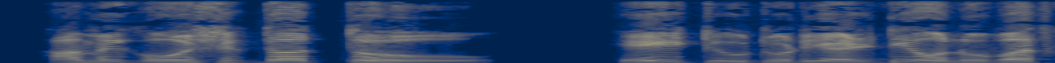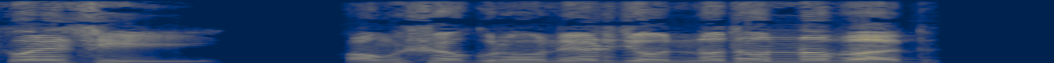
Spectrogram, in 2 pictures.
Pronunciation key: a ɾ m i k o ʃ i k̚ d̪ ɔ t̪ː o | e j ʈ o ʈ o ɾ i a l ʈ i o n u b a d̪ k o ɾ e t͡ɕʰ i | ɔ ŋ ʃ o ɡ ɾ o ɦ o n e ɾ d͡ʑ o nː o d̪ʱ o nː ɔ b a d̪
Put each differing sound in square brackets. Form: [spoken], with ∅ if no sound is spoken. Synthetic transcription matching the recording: a [∅] m i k o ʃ i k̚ d̪ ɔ t̪ː o | e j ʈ [u] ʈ o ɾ i a l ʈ i o n u b a d̪ k o ɾ e t͡ɕʰ i | ɔ ŋ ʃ o ɡ ɾ o ɦ o n e ɾ d͡ʑ o nː o d̪ʱ o nː [o] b a d̪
